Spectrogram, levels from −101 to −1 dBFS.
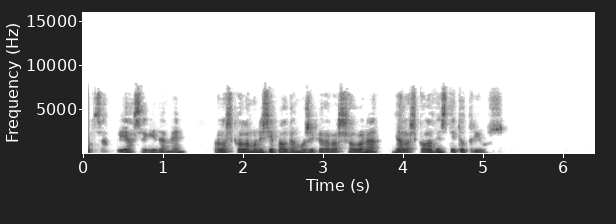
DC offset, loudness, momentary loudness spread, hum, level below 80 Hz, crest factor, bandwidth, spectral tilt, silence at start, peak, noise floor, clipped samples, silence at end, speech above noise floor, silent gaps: under 0.1%; -30 LUFS; 12 LU; none; -66 dBFS; 18 dB; 7.6 kHz; -6.5 dB/octave; 0.05 s; -12 dBFS; under -90 dBFS; under 0.1%; 1.15 s; over 61 dB; none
